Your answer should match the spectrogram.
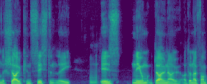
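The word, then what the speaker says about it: McDonough: show consistently is Neil mcdono I don't know if I'm pronouncing that name right is it McDon I think it's McDonna McDon like Madonna yeah McDonna yeah that's how mcdor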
